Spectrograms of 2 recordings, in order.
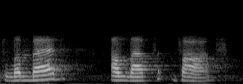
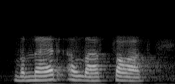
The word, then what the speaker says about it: Lamed Alef Vav: And again, the common name is Banishing the Remnants of Evil, and the way the name is actually pronounced is Lamed Alef Vav. Lamed Alef Vav.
